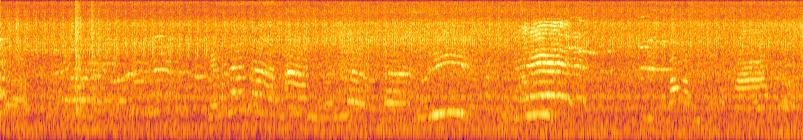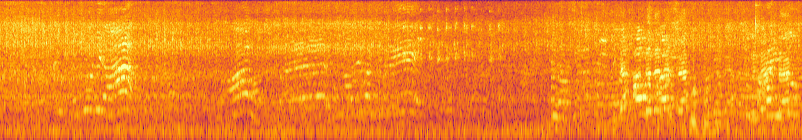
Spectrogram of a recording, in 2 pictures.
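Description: Engine of a small decorated open-sided passenger vehicle idling steadily, under many voices of adults and children talking and calling out around it.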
